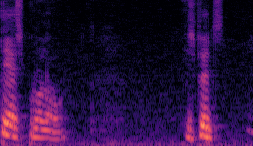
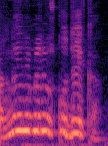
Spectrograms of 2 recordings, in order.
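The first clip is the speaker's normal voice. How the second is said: louder, higher नहीं, नहीं with a push on उसको; insistent denial; 5 semitones higher, 5 dB louder, faster than usual. Shown as a demonstration. Teacher demonstrating emphasis to students, louder and insistent. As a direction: protest that you really saw him. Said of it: "यहाँ पे मैं जोर लगा रहा".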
